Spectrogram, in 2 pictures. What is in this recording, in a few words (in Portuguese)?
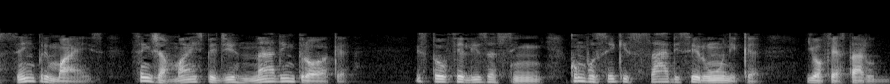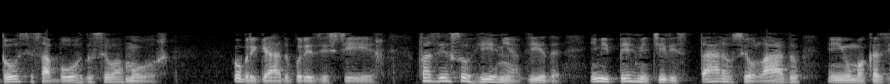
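Páscoa Romântica, Masculino; Telemensagens; Só Voz; Telemensagens 2017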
